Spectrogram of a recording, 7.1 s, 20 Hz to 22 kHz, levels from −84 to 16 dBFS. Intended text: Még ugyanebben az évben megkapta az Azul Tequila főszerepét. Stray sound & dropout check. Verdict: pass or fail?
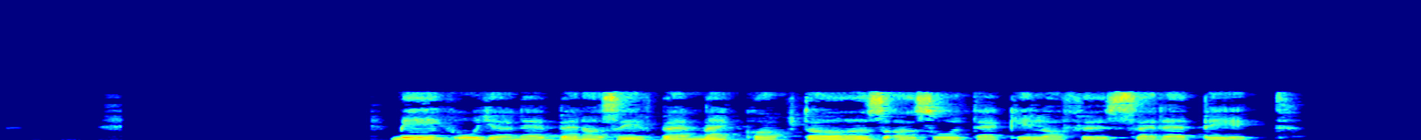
pass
